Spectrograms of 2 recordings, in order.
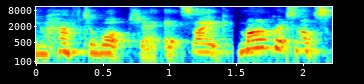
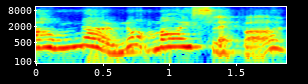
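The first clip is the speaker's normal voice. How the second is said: high, loud, cried-out fake dismay. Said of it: "Janet's like".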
